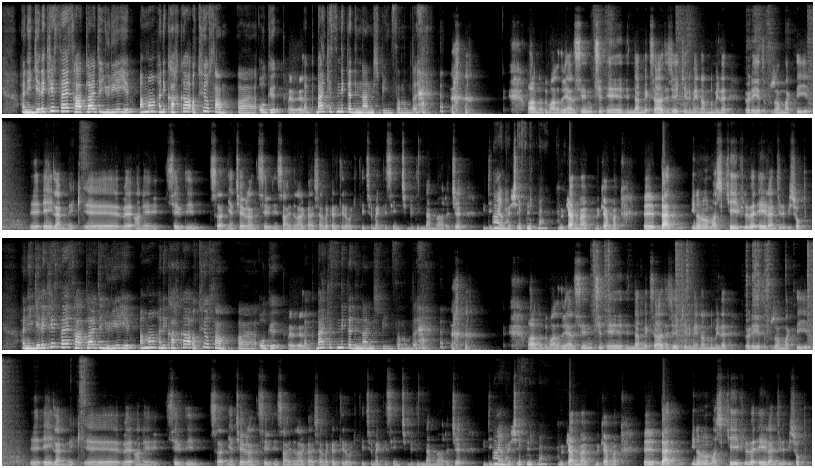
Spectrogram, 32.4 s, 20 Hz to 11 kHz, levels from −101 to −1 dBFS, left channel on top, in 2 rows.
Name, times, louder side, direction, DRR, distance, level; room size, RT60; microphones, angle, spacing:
voice 1, 0.0-5.6 6.0-8.6 26.0-27.1, left 3 dB, 75° left, 10 dB, 0.7 m, -26 dB
voice 2, 5.7-6.1 9.0-9.4 10.1-16.2 16.8-23.2 23.5-26.8 27.3-32.3, left 3 dB, 30° left, 8 dB, 1.1 m, -31 dB
Gunshot gunfire, 11.8-12.2 13.0-13.1 13.5-14.1 14.9-15.4 15.7-15.8 16.1-16.8 17.6-18.0, right 3 dB, 60° right, 5.1 m, -47 dB
15.0 x 14.5 x 5.1 m, 0.74 s
head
